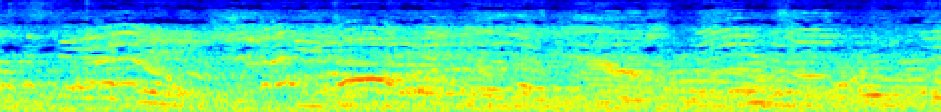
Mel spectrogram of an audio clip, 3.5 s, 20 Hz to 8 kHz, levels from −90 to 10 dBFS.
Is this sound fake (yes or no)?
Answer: no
